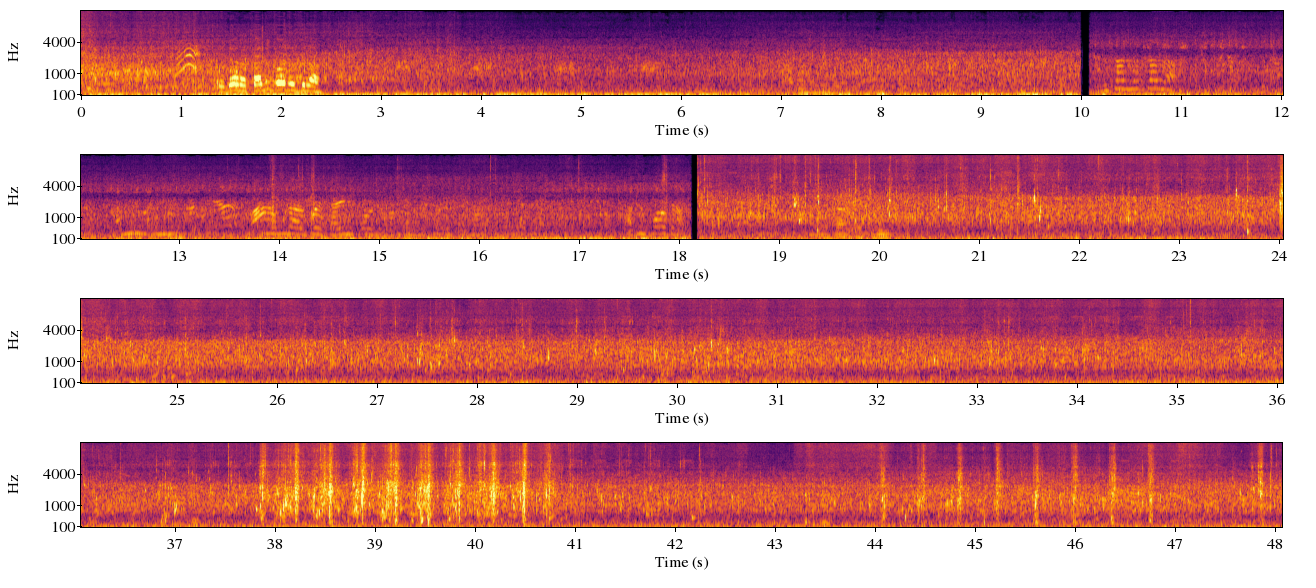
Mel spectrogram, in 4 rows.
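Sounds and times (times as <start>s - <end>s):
hands splashing in muddy water: 18.2s - 31.4s, 32.8s - 42.5s, 43.2s - 48.0s.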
